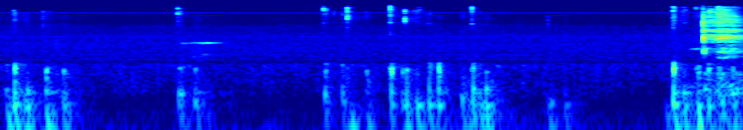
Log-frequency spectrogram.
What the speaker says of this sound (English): So I'm going to type in my password here.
